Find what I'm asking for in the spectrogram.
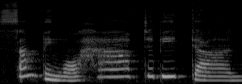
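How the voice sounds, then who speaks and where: Using a put-on character voice, a soft-spoken woman talks in a squeaky, extremely high pitch at a fairly slow pace. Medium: read story. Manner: sweet, soft.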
